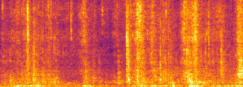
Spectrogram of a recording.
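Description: A horse chewing its feed close by: soft, irregular crunching.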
